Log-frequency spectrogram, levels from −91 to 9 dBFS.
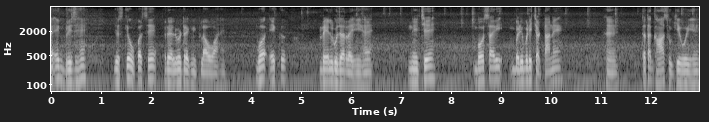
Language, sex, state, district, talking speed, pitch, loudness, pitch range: Hindi, male, Bihar, Lakhisarai, 140 wpm, 115 Hz, -19 LUFS, 100-125 Hz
